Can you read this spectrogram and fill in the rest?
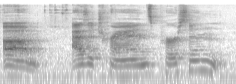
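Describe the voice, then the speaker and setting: A woman's voice: rumbling low, slow, fairly bright tone, a little hiss or hum. A young transgender woman explaining her experience in a casual chat, candid and full of ums. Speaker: guest. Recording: echoey room, mic at a distance, faint ambience.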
